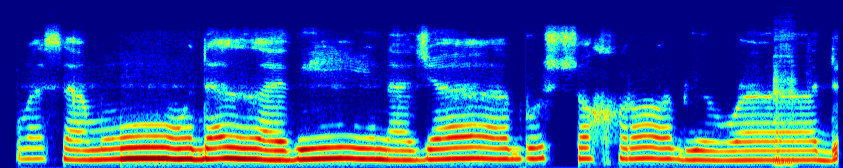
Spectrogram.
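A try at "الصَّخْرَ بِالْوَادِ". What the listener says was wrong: Masih dibaca panjang. Ro-nya pendek. Robil.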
